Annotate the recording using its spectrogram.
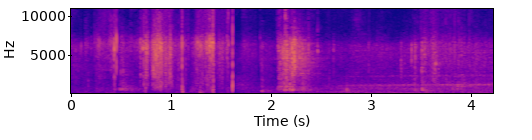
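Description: A run of sharp knocks and clicks from a door and a handheld phone as someone walks out through the entrance, then street background with a faint steady hum.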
